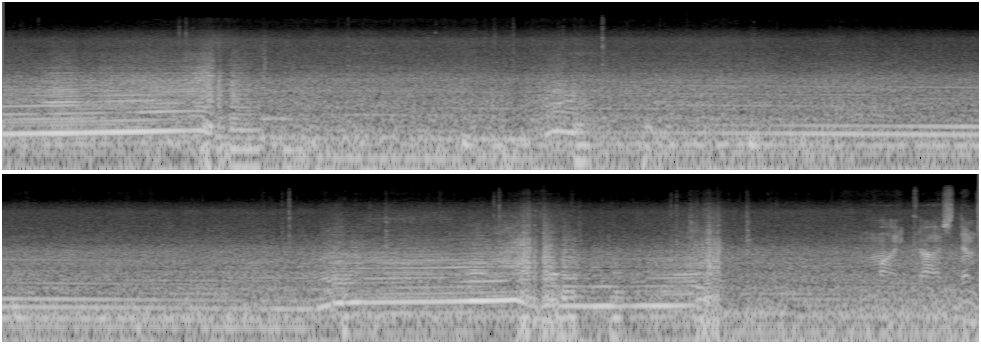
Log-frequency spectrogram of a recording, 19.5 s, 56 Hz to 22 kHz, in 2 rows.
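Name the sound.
BMW B58 engine car exhaust while driving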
